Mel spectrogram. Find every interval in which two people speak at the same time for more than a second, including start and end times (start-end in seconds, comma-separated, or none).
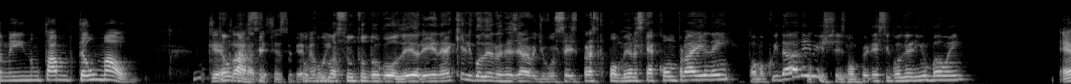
2.1-3.4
